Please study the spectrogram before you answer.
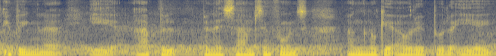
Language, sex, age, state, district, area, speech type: Malayalam, male, 18-30, Kerala, Idukki, rural, spontaneous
